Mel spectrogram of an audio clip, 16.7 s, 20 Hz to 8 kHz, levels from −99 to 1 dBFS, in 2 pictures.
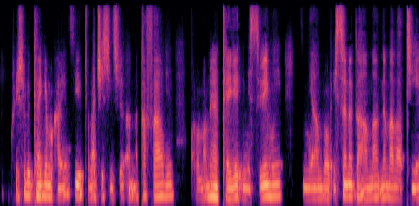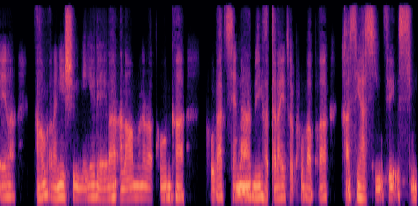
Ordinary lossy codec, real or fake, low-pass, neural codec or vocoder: MP3, 48 kbps; fake; 7.2 kHz; codec, 16 kHz, 0.5 kbps, X-Codec, HuBERT features, trained on general audio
